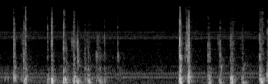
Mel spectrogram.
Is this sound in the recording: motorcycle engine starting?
no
